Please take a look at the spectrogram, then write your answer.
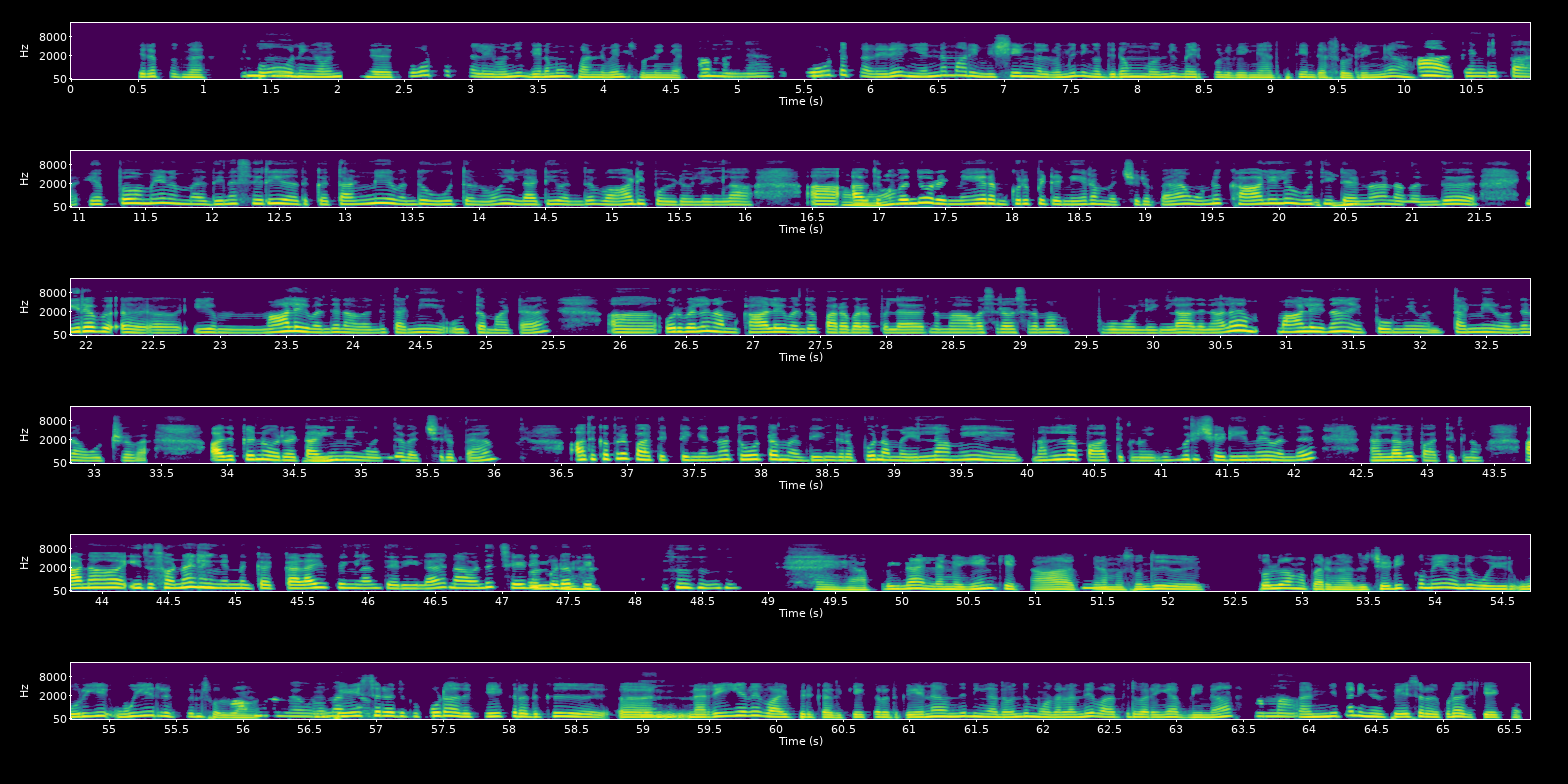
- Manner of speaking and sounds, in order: other background noise; other noise; in English: "டைமிங்"; laughing while speaking: "சொல்லுங்க"; laugh; unintelligible speech
- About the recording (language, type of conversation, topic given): Tamil, podcast, ஒரு பொழுதுபோக்கிற்கு தினமும் சிறிது நேரம் ஒதுக்குவது எப்படி?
